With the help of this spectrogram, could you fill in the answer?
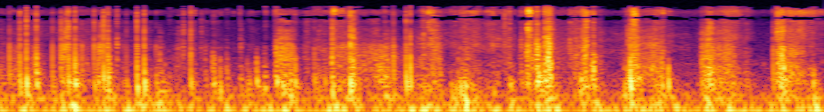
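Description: Long nails scratch the gold watch print on a black cotton t-shirt, then a hand rubs the plain fabric. The result is a quiet, dry run of quick, rough scratching strokes with a bright, papery texture and no ring between them.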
